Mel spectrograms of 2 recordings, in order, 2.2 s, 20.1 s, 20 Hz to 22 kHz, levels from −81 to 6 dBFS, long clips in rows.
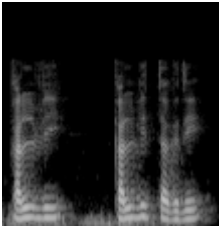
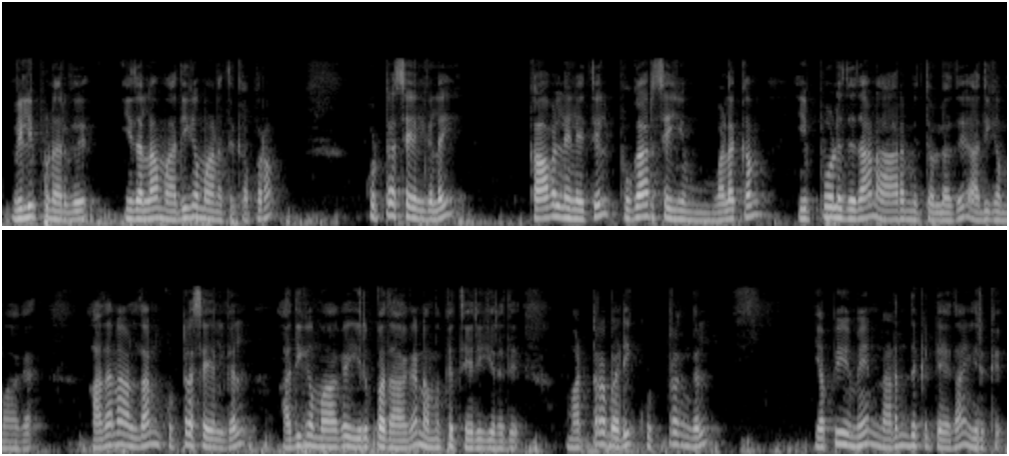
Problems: constant background noise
